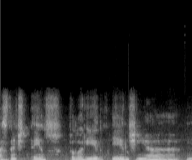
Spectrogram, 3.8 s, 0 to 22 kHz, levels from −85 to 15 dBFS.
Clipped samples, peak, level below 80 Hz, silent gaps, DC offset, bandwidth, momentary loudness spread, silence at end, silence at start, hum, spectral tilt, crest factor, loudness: under 0.1%; -2 dBFS; -44 dBFS; none; under 0.1%; 9.6 kHz; 7 LU; 0 s; 0 s; none; -5.5 dB/octave; 14 dB; -15 LUFS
